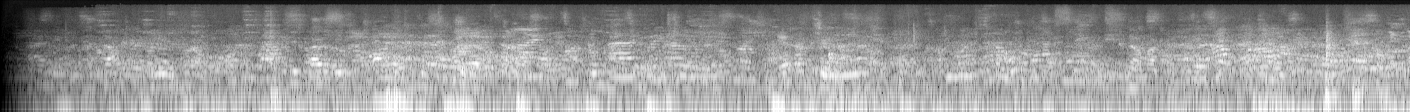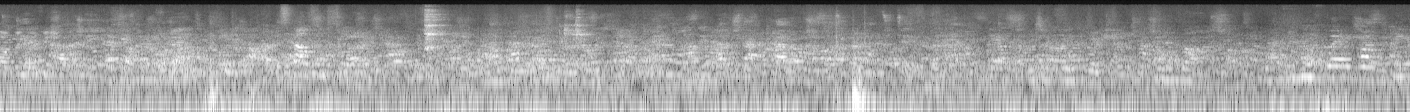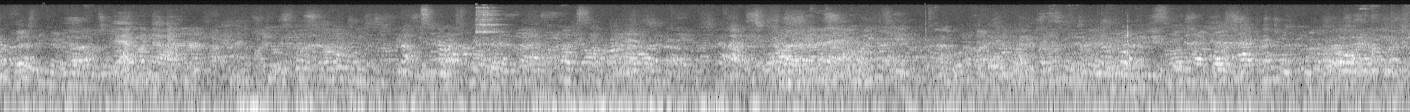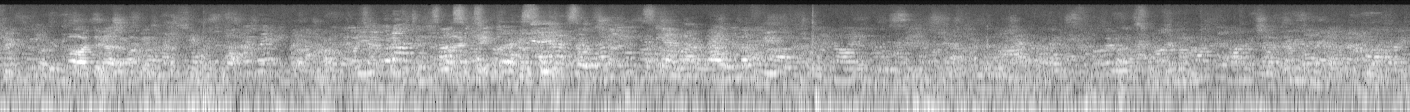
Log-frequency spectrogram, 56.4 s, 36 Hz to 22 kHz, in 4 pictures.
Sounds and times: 0.2s crowd of pensioners 56.4s

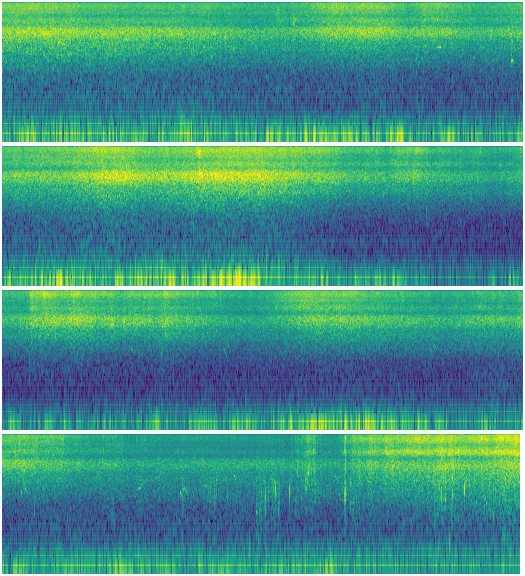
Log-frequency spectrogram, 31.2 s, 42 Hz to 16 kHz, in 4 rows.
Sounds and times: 24.6s train in background 31.2s
28.0s rustling sheer 31.2s

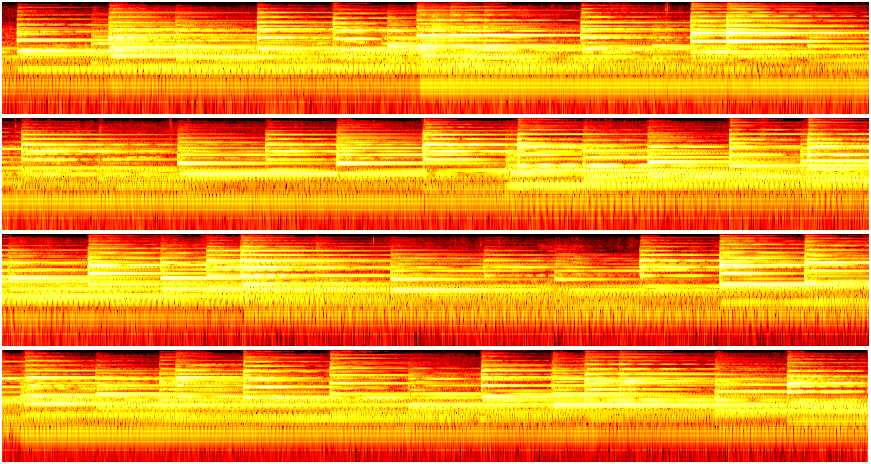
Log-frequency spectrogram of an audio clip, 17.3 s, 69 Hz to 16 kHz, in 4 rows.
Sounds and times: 0.0s carillon 17.3s

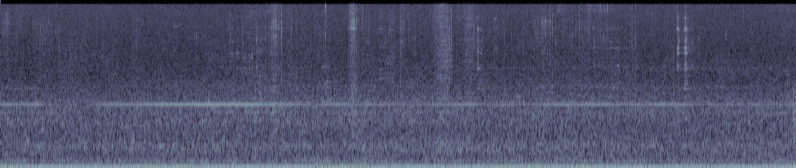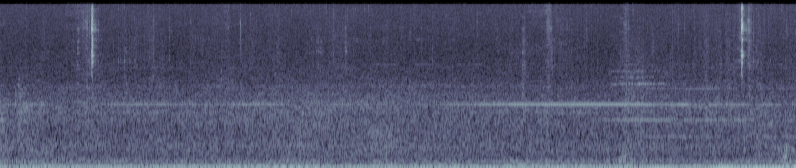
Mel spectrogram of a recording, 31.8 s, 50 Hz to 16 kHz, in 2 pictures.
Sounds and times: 0.0s boats 31.8s

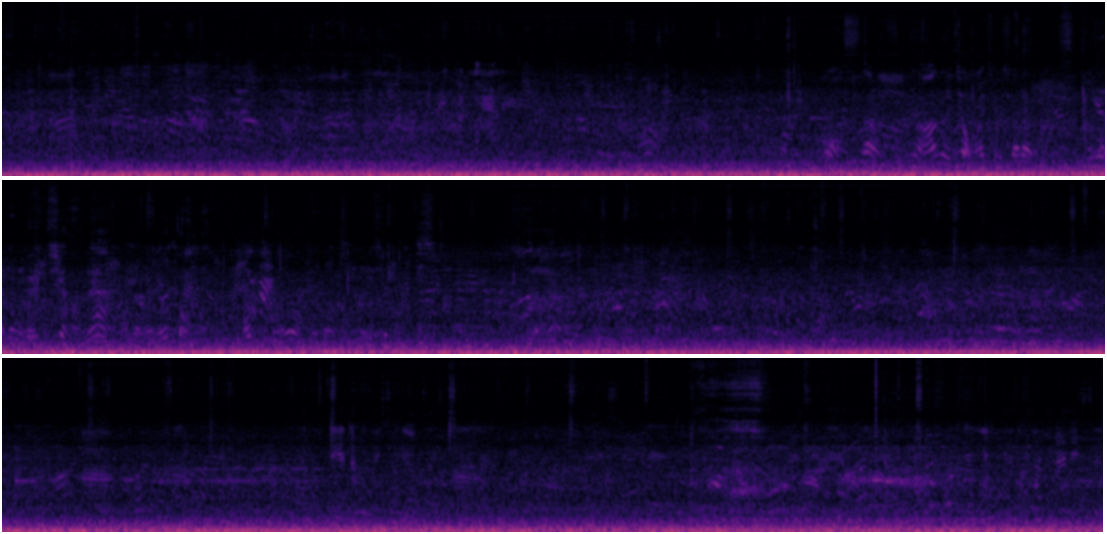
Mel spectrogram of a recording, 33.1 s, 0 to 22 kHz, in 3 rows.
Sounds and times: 0.0s Many tourists 33.0s

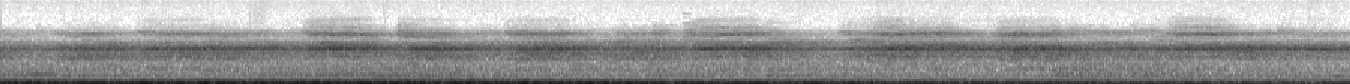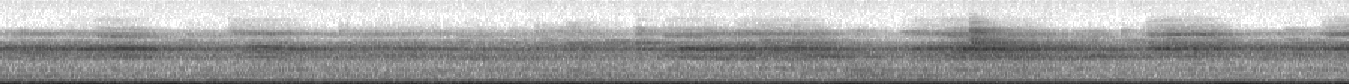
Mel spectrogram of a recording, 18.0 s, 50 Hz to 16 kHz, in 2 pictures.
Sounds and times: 0.0s transport drone 13.2s
0.2s hundreds of crows 17.9s

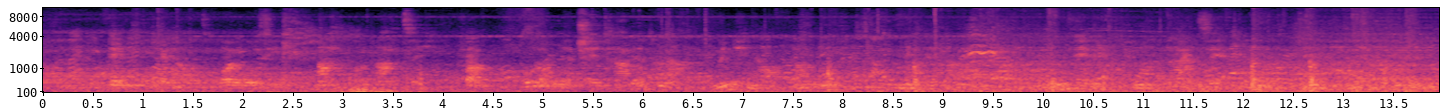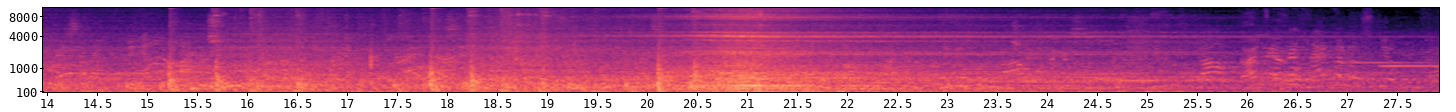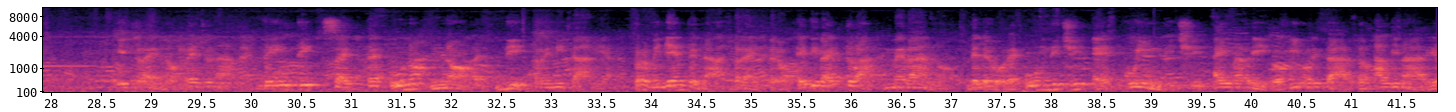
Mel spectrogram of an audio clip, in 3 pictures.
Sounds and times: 0.0s local train is coming 41.8s
0.0s train drives through the station 41.8s
0.0s wind 41.8s

